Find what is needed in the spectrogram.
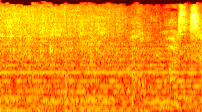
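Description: The last held chord of a TV theme tune fading under a kitchen tap running into a kettle, an even hiss that starts at the scene change.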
